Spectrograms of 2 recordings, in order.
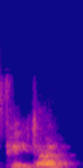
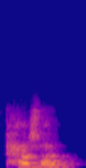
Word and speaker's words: PETA: of people for the ethical treatment of animals peter often mispronounced as peta it depends where you are in the world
